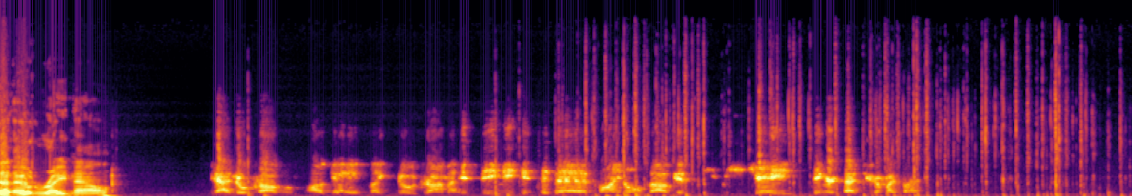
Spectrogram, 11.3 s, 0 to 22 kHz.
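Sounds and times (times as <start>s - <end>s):
speech: 0.0s - 1.2s, 2.2s - 9.5s
typing on a computer keyboard: 5.0s - 11.3s.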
